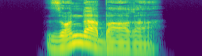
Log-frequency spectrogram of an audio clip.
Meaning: 1. comparative degree of sonderbar 2. inflection of sonderbar: strong/mixed nominative masculine singular 3. inflection of sonderbar: strong genitive/dative feminine singular
- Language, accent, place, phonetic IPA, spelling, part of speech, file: German, Germany, Berlin, [ˈzɔndɐˌbaːʁɐ], sonderbarer, adjective, De-sonderbarer.ogg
